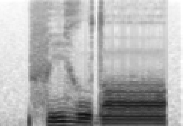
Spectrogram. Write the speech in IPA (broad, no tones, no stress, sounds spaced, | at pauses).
f i ɣ u d ɒː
